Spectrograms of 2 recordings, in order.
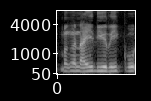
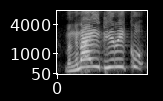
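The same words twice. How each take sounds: First: It is read with a gloomy, unexcited tone. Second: It is read with an excited, triumphant tone. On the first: Facing death is something sad. The speaker calls it wrong. "Bukan begitu bacanya" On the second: Facing death is a victory. The speaker calls it right. "Saya pakai intonasi yang mungkin Paulus pakai intonasi waktu dia tulis. Saya yakin dia exciting sekali"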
